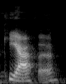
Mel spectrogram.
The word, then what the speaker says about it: Keioffa: your name thank you i couldn't pronounce it oh it's kiafa oh wait a minute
